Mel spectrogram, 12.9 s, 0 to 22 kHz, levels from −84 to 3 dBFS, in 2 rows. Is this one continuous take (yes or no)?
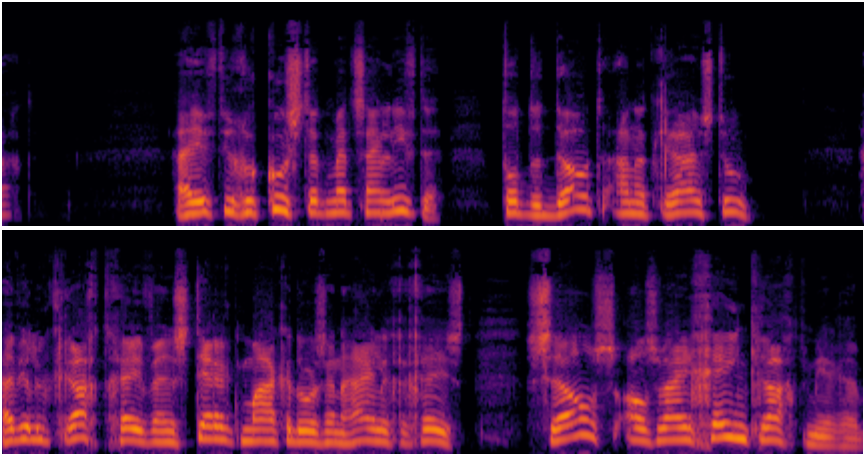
yes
